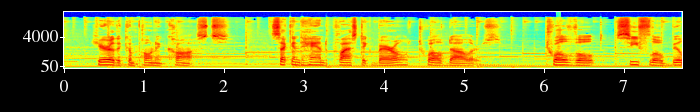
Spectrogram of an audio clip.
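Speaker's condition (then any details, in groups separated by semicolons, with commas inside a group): No condition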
